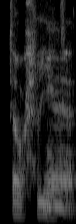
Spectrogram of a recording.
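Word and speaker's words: توحيد: But you described the meaning of a couple of Arabic words, and Khalif, and I'm not sure if I pronounced this right, Tawheed. It's a hard H. Tawheed.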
